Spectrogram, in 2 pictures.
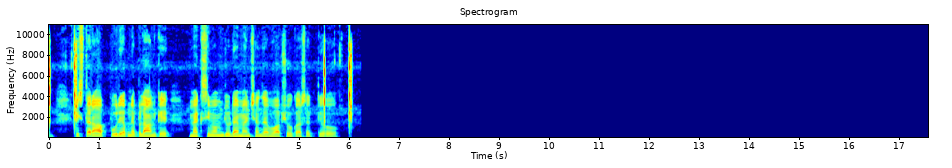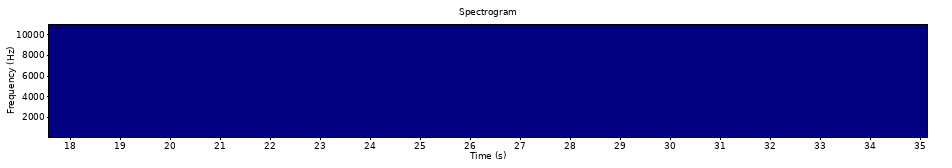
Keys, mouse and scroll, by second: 0.3 click, 1.4 scroll down 1, 2.1 scroll down 1, 2.2 scroll up 1, 4.2 scroll up 1, 5.0 scroll up 1, 5.7 click, 6.1 scroll down 1, 16.8 click, 20.4-21.6 drag, 26.8-27.8 drag, 30.5-31.0 scroll down 1, 31.0 scroll up 1, 32.8-34.4 shift+middle drag.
